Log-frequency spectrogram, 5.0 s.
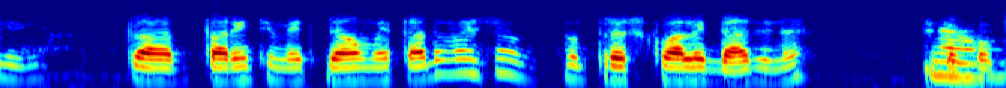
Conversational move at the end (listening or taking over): taking over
